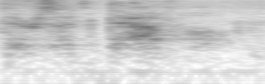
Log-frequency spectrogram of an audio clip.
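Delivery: hushed dramatic whisper; breathy revelation in a whisper. Real, not acted. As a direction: drop to a secret whisper.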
